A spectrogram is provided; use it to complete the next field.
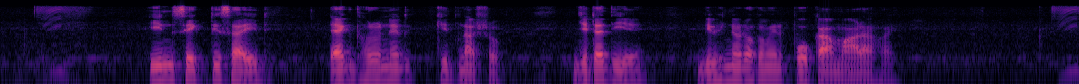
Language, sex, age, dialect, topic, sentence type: Bengali, male, 31-35, Standard Colloquial, agriculture, statement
